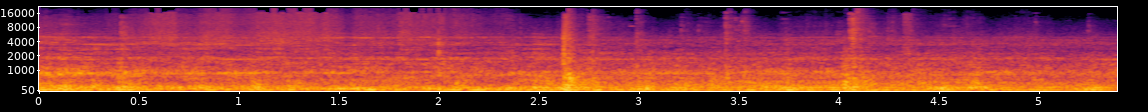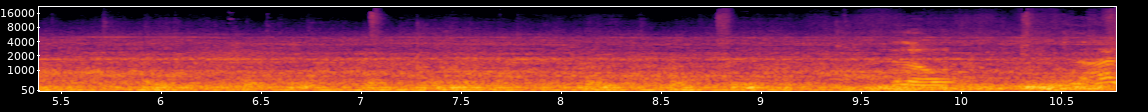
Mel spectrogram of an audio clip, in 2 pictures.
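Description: An old passenger train in Ukraine rumbles along the rails, heard from inside the carriage as a steady low roll with occasional clanks and knocks, while people talk close by throughout.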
